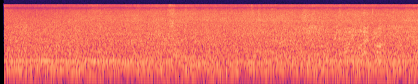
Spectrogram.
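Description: Steady hum and rush of ventilation fans, with voices murmuring in the background toward the end.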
